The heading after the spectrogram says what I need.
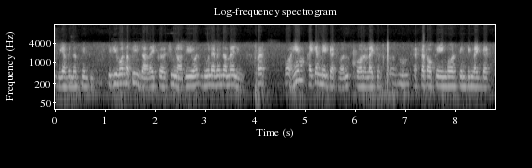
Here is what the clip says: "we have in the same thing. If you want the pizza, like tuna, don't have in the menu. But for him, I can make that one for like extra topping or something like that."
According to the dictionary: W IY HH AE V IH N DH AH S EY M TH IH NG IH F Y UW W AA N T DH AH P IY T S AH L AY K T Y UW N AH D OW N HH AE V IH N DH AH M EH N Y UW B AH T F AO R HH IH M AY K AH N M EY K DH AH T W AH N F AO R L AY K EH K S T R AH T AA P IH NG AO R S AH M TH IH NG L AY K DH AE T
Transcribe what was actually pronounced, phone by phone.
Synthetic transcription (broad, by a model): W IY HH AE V IH N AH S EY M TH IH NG IH F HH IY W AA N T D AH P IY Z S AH L AY K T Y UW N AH D OW N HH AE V IH N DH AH M EH N Y UW B AH T F AO R HH IH M AY K AH N M EY K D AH T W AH N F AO R L AY K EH S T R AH T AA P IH NG AO R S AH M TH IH NG L AY K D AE T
